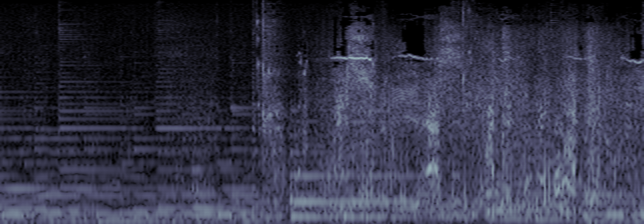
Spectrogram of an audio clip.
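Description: Background music for the first half. About halfway in, sled dogs start yipping and whining excitedly over the music, and the noise grows busier toward the end.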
